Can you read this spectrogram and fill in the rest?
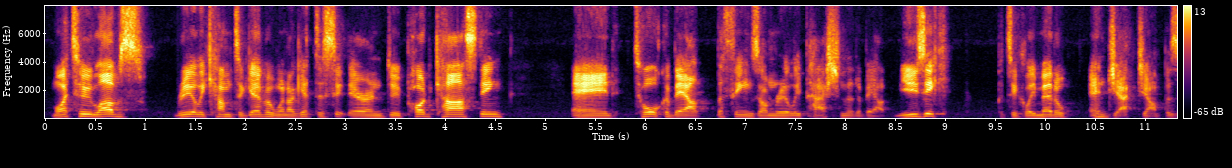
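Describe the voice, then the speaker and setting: A man in his thirties with an Australian accent, co-hosting a casual podcast chat as a loud, animated storyteller over a desk mic on a video call. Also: medium pitch. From Sydney, Australia. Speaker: podcast co-host. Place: home studio.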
